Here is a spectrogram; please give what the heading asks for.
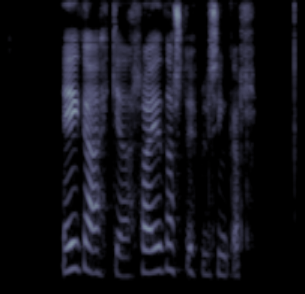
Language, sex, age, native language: Icelandic, female, 30-39, Icelandic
